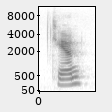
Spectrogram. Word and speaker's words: Cannes: Cannes? Mm-hmm. Oh. I've been saying that wrong my whole life. – Well, I mean, yeah, it looks... – the French. – The French. – They just don't pronounce half the letters in their words.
